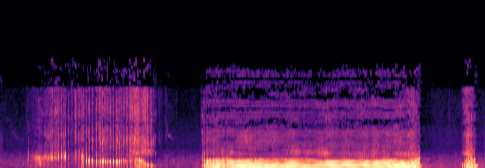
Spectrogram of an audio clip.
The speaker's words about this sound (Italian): Per le prime sei settimane di vita i cuccioli non si separano mai dalla madre, che sorveglia che non ci siano guai in vista. Quando ce ne sono, le foche monache emettono una specie di muggito.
